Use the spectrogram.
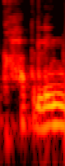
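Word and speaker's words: Khatling: That glacier is called as खतलिंग glacier. के एच ए टी एल आई एन जी। आप ये आप देखो प्रोनाउंस कैसे करोगे आप? इट is called as खतलिंग glacier.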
